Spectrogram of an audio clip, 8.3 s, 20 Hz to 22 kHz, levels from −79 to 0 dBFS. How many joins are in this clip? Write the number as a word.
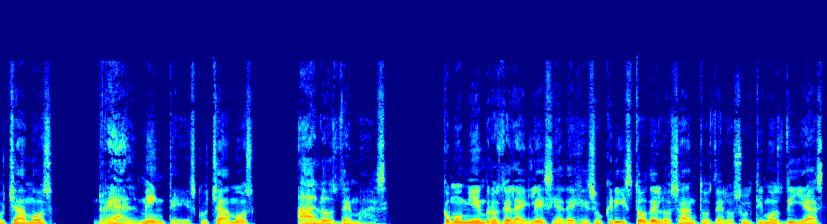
zero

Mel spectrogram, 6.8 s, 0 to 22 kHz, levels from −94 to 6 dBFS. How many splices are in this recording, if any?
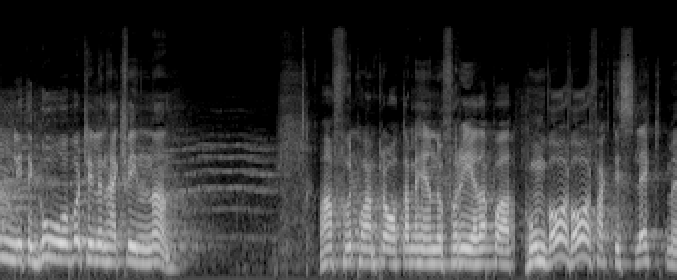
three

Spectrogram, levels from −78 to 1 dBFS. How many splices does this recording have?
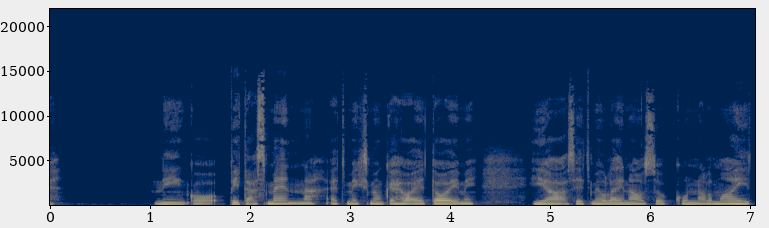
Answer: one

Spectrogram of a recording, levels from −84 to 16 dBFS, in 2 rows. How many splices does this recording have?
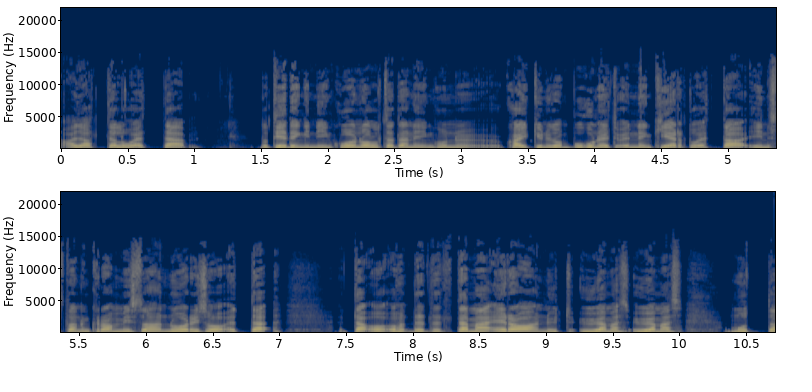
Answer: zero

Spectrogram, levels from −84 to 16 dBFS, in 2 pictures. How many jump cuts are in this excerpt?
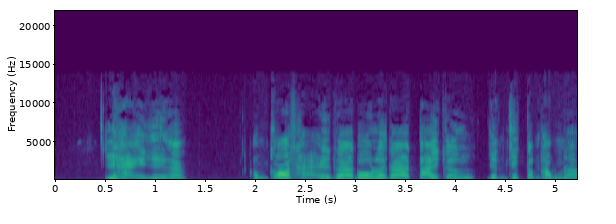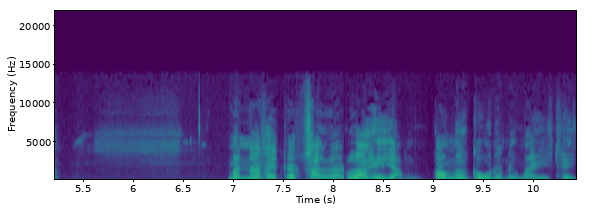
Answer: six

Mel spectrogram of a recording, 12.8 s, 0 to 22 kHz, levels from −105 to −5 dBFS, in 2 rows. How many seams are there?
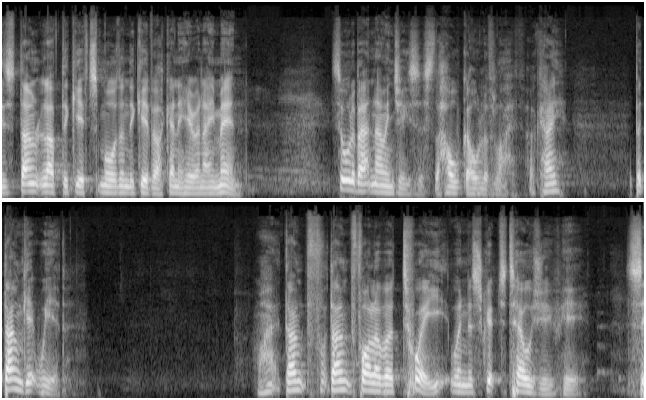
zero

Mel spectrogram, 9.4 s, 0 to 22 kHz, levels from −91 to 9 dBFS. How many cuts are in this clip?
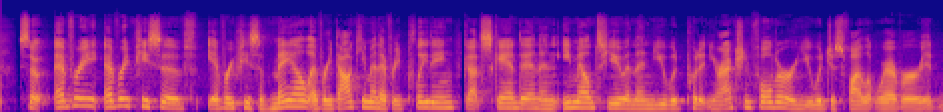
one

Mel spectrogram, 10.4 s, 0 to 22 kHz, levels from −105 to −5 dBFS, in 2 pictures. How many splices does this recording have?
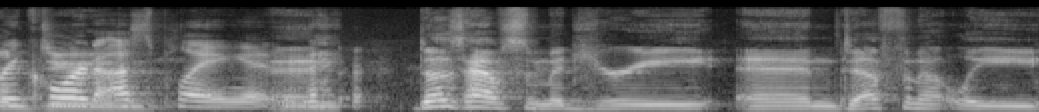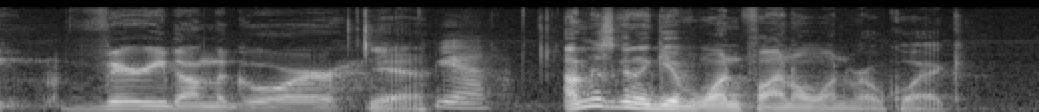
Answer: four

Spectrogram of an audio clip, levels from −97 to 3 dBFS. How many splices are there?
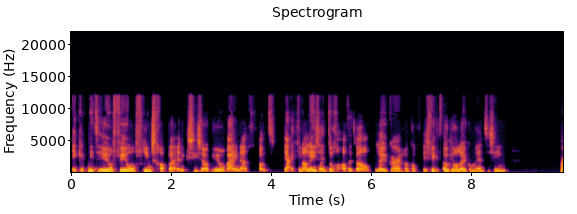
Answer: one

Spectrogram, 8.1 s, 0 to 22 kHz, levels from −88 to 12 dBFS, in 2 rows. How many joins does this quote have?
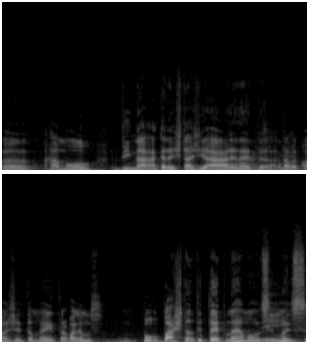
one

